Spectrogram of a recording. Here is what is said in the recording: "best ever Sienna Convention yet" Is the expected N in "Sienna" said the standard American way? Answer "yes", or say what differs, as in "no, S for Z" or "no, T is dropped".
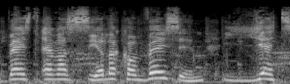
no, L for N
